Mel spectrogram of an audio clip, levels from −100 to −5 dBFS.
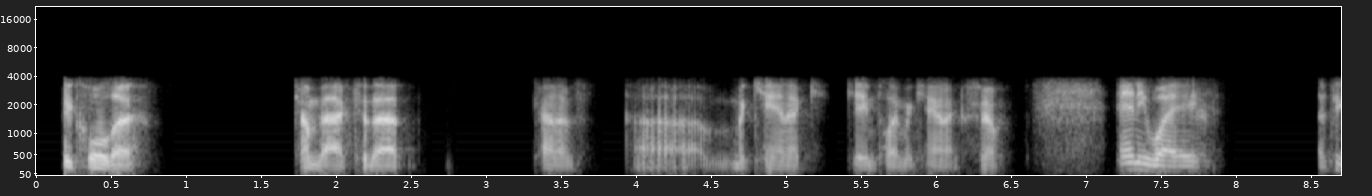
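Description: Throughout, the speech carries G.729 codec damage at 8 kbit/s. The line is band-limited to roughly 250 Hz to 3.4 kHz. The codec rebuilds each 10 ms frame from a filter, a pitch predictor and a few pulses. The result sounds plainly rough and synthetic.

From 1.77 to 2.37 s, the loudest syllables turn harsh and crackly. This is microphone overload. The input was likely set too high, so peaks pushed about 5 dB past the converter's limit. Their tops were sliced flat, and about one percent of samples were clipped.

Right after "kind of uh", from 4.61 to 4.66 s, the speech smears into a short fading sound. This is VoIP packet loss concealed by the speech codec. About 20 ms of audio went missing, which fits two lost 10 ms frames. The decoder extended the last pitch and filter, and the voice stays weak for tens of milliseconds as it recovers.

At 7.59 s, the voice and background drop together in one sudden step of about 5 dB. 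This is a microphone volume step-down. The call software likely reacted to the earlier loud input by cutting the device's input volume all at once.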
